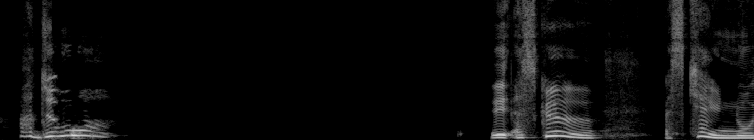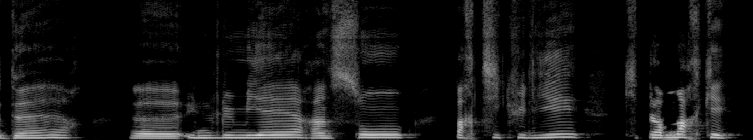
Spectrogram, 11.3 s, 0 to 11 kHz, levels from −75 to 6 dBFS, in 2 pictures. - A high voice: Yes, high, 210 Hz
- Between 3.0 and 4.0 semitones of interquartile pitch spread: No, narrow, 2.6 semitones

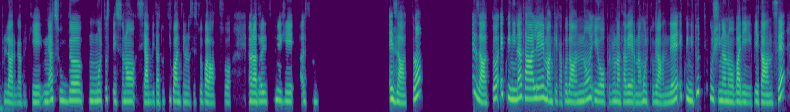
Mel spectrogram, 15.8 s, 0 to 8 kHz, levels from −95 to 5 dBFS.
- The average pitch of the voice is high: Yes, high, 195 Hz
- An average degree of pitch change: Yes, average, 3.7 semitones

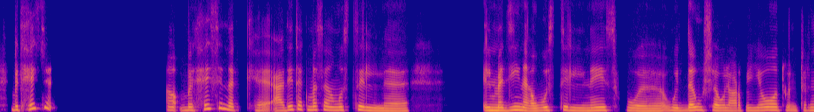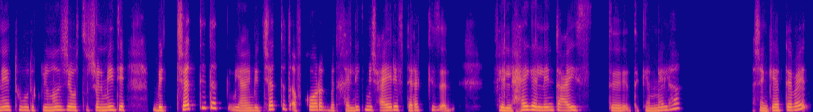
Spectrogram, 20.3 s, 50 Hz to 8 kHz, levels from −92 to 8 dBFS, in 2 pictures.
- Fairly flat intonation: No, average, 3.1 semitones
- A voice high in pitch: Yes, high, 210 Hz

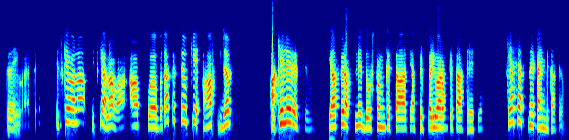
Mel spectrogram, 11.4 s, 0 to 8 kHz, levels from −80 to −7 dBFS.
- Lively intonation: Yes, wide, 6.5 semitones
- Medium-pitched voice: No, high, 195 Hz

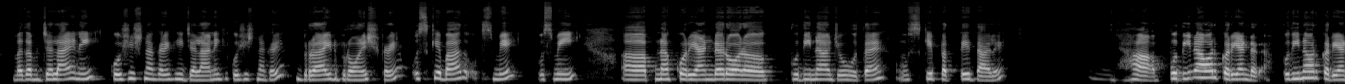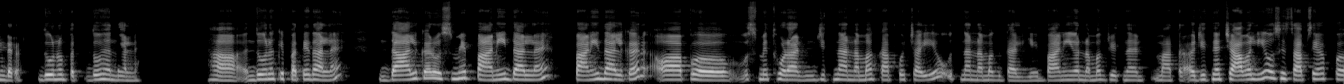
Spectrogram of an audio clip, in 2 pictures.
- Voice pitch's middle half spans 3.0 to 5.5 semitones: No, narrow, 2.6 semitones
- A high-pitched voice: Yes, high, 230 Hz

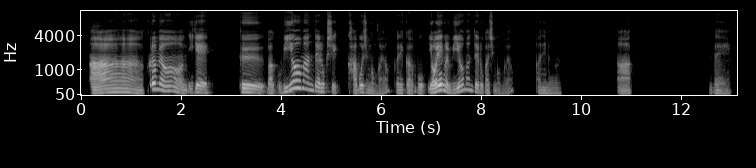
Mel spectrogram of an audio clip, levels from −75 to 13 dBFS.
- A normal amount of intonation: No, wide, 6.5 semitones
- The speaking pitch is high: No, low, 120 Hz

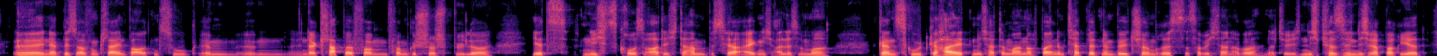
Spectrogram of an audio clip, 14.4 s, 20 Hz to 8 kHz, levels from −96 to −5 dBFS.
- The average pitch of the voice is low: Yes, low, 115 Hz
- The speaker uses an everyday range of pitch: No, narrow, 1.8 semitones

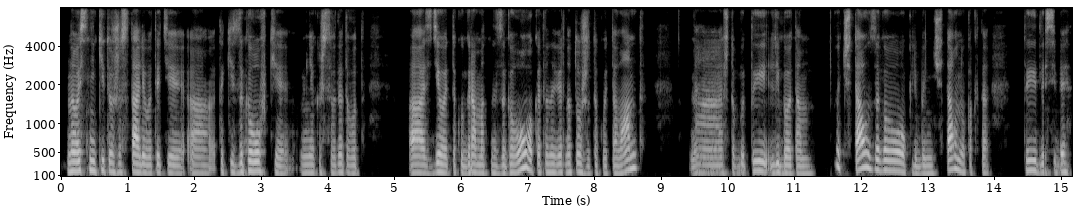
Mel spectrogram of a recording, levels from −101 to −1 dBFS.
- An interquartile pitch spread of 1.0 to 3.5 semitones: Yes, narrow, 2.4 semitones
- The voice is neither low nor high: Yes, medium, 145 Hz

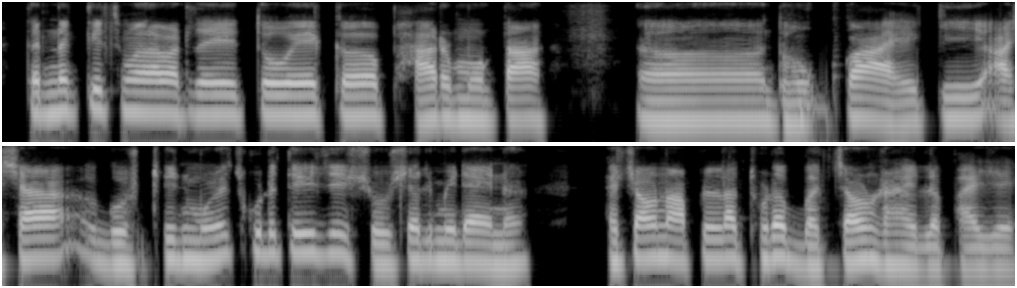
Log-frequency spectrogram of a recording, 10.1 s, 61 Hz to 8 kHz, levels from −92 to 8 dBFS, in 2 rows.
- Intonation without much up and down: No, average, 3.5 semitones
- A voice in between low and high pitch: Yes, medium, 145 Hz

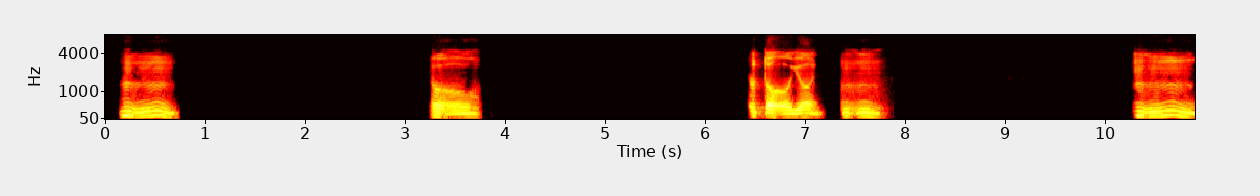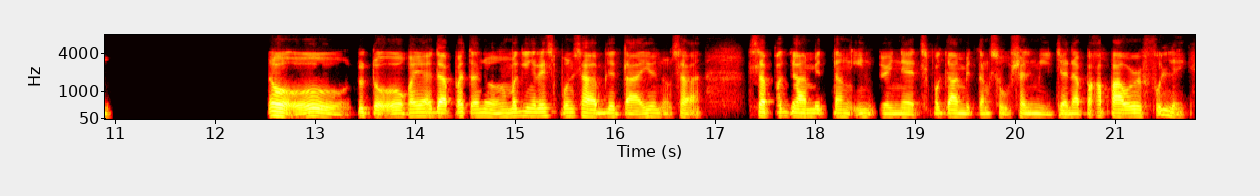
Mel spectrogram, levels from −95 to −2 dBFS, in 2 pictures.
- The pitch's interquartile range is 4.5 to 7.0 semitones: No, average, 3.2 semitones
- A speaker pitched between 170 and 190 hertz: No, low, 115 Hz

